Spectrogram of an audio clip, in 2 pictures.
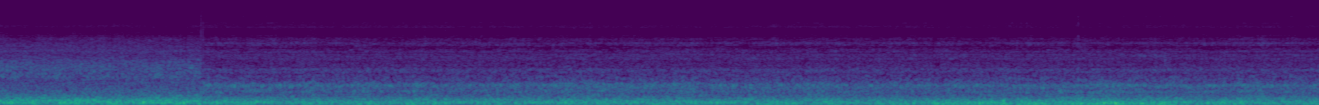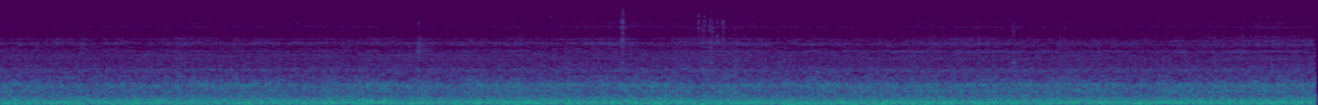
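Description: Steady low rumble of a car engine idling, heard from the car.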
